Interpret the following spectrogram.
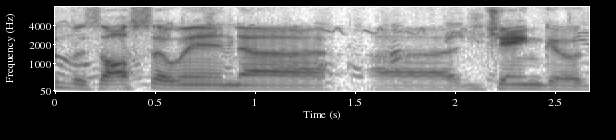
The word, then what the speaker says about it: Django: And then uh after that he was also in uh uh Django the D is silent which was another Tarantino movie.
